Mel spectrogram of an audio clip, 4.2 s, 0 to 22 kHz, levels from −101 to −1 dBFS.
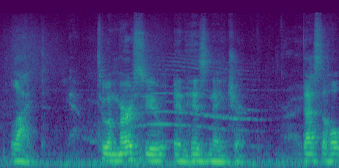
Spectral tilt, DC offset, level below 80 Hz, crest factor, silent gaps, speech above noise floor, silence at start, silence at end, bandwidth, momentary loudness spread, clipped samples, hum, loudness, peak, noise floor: -6 dB/octave; under 0.1%; -56 dBFS; 18 dB; none; 20 dB; 0 s; 0 s; 15.5 kHz; 23 LU; under 0.1%; none; -35 LUFS; -16 dBFS; -54 dBFS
